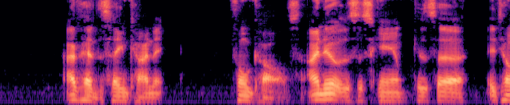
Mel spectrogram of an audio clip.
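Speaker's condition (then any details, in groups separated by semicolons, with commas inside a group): Traumatic brain injury; sounds drunk when speaking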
